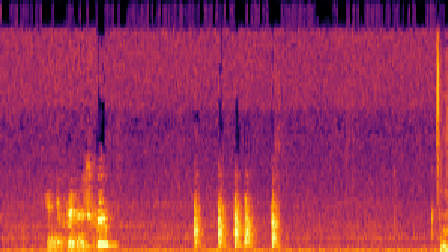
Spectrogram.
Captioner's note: tapping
